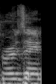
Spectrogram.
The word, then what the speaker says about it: Rosé: How you pronounce her name. Yeah, it's Rosé, not Rose.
